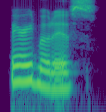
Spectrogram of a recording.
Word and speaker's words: Buried Motives: Buried Motives.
